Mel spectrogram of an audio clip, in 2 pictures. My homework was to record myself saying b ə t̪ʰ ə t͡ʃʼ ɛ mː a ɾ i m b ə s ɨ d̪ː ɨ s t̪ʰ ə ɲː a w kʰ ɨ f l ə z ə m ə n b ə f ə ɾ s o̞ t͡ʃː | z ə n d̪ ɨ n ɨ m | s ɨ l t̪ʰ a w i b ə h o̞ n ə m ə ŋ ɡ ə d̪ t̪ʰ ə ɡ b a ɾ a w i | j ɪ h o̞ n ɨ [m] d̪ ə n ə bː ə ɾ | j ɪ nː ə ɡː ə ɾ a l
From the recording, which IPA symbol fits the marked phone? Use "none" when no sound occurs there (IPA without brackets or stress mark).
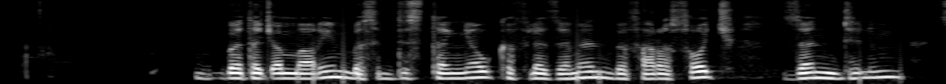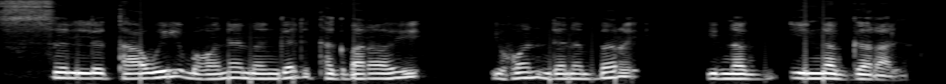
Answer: n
